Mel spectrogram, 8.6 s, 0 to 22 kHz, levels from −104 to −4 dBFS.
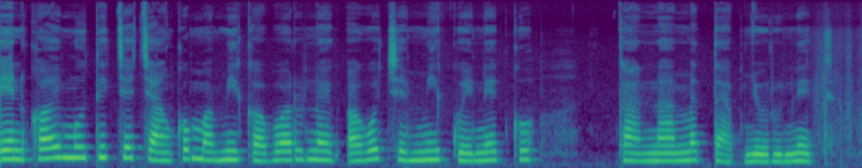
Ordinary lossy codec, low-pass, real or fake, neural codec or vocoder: none; none; real; none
